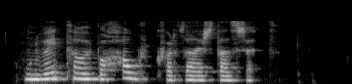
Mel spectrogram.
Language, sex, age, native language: Icelandic, female, 40-49, Icelandic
